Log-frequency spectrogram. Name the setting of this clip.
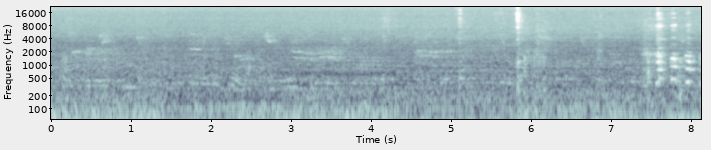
park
